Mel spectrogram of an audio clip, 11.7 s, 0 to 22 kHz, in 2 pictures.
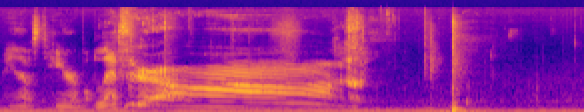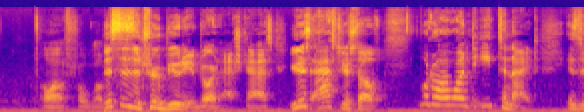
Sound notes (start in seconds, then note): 1.3 growls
